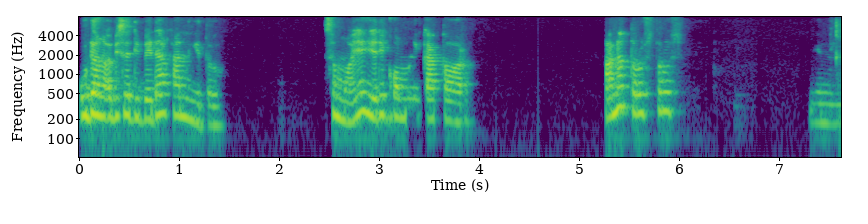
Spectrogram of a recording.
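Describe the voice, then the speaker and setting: A woman teaches a university course over a video call, her voice sitting at an ordinary middle pitch. She explains in a loose, conversational way and slips English terms into her speech. She pauses often to ask whether the class is following. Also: darkish tone. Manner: explains casually, checks if students understand. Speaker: university lecturer. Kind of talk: online class lecture.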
